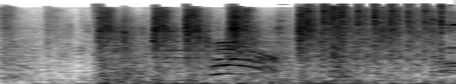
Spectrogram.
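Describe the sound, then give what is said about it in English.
Gunfire erupts in a firefight as men open fire from a building window, a dense, sustained roar of shots starting after a brief quieter moment and running on to the end. “Kusey and Uday open fire.”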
